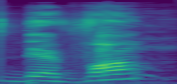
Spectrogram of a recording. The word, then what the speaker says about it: devons: numéro 3, number 3, you can make the liaison, right? Because devons, nous devons, you don't pronounce the S. But if you want to make the liaison, and this is usually how it is spoken, you would usually make that liaison.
